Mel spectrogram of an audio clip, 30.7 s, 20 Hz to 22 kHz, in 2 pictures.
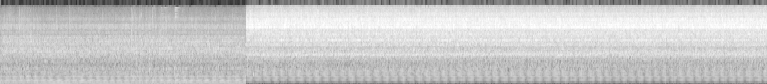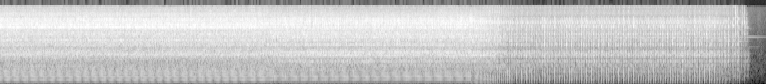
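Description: Small gas engine of a portable capstan winch running steadily at speed while its drum hauls a log up onto the trailer by rope. About 25 seconds in, the engine slows to a lower, steady pitch.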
